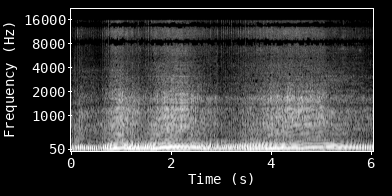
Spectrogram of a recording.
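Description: Yamaha R15M's 155 cc single-cylinder engine revved hard for a burnout with traction control switched on. The revs rise and fall twice, then hold high for a couple of seconds before dropping near the end.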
